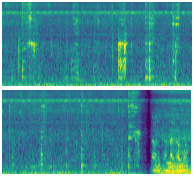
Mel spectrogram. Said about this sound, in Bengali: দিয়ে দেবো রসুনটাকে পেঁয়াজের সঙ্গে ভেজে নেবো।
